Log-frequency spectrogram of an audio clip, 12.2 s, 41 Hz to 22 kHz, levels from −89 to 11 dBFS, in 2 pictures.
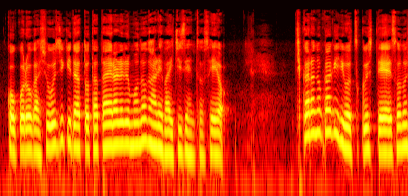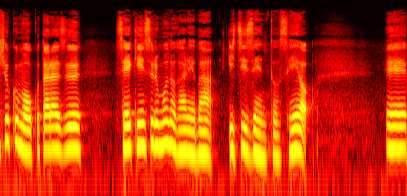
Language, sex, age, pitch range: Japanese, female, 40-59, 160-225 Hz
